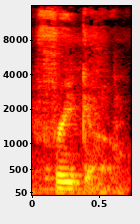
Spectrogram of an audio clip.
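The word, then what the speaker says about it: Frikko: Freako, F-R-I-K-O. That's how you spell it.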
